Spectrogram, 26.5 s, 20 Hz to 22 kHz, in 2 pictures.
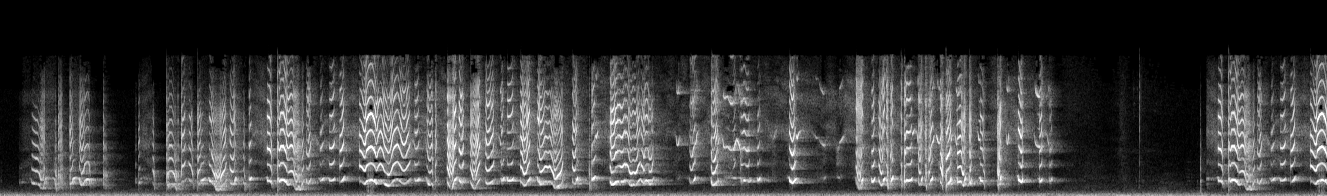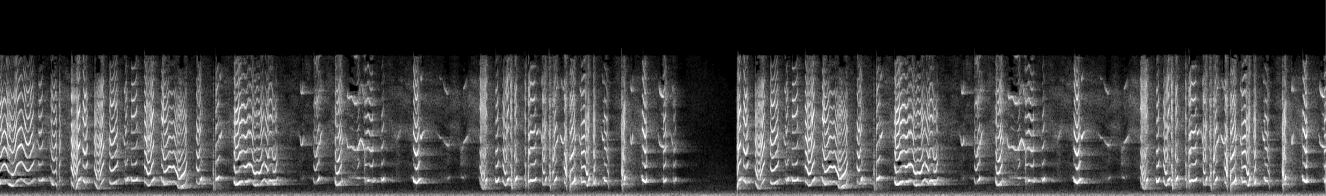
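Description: Paint marker tip squeaking across a 3D-printed plastic sign in quick, short strokes as the raised letters are filled in. The squeaks come in long runs, broken by a couple of brief pauses.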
